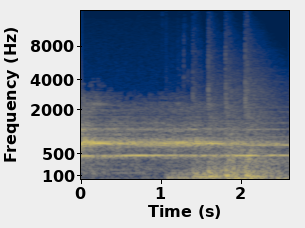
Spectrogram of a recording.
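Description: The howl of the wolf from the movie: one long, sustained, mournful tone with rich overtones, holding a steady pitch, while a low rumble and faint bursts of noise swell beneath it.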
